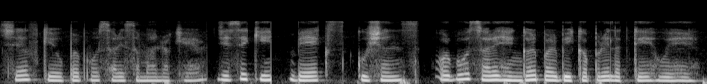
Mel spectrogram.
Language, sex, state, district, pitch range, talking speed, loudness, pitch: Hindi, female, Arunachal Pradesh, Papum Pare, 180-205 Hz, 185 wpm, -15 LUFS, 190 Hz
